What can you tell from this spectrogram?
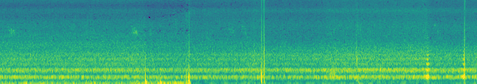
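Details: Honey bees swarming in as they are caught: a constant layered drone with sharp clicks and taps scattered throughout. Low rumble drops away after about four seconds.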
